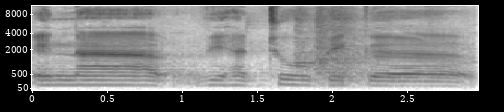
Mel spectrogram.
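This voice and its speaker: The recording of a man's voice carries audible room echo alongside noticeable background noise. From India (Gujarati community). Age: 60s. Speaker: temple community member. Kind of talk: interview, oral history. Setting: in a temple. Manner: halting, many fillers.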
